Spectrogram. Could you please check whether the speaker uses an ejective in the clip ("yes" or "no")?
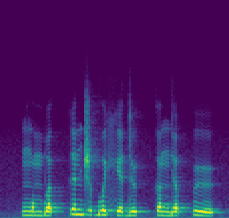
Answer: no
